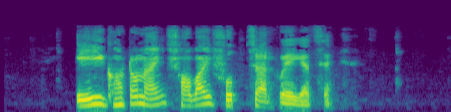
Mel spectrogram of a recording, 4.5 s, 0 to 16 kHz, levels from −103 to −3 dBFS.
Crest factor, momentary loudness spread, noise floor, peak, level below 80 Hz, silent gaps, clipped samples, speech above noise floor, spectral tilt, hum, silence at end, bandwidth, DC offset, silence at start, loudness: 16 dB; 8 LU; -80 dBFS; -2 dBFS; -56 dBFS; none; under 0.1%; 64 dB; -7 dB/octave; none; 1.2 s; 7.2 kHz; under 0.1%; 0.75 s; -16 LUFS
